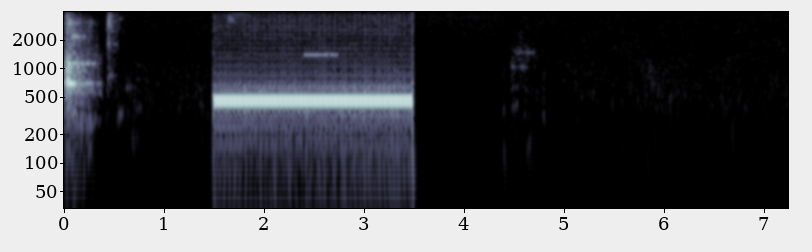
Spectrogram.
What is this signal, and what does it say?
Telephone call progress tone (North America), heard as a telephone network's tone, about 440, 480 Hz. Ringback tone.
